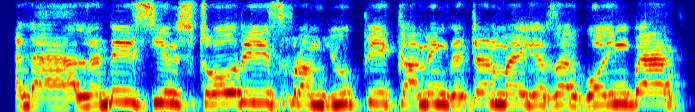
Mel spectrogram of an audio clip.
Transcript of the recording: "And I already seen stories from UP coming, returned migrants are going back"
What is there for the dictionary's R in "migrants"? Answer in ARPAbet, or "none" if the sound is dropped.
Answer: none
